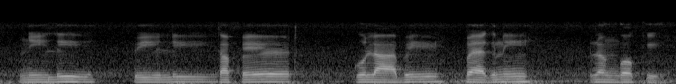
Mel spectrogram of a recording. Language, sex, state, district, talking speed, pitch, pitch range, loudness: Hindi, male, Uttar Pradesh, Budaun, 70 wpm, 115 Hz, 110-120 Hz, -30 LUFS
